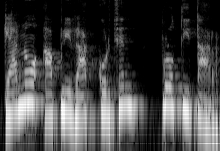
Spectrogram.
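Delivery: slow, each word of কেন আপনি রাগ করছেন প্রতি তার set apart. Shown as a demonstration. Teacher to Bengali learners, slow word-by-word gloss. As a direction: lay out the Malay word order slowly. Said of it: "এই জন্য বলতে হবে".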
